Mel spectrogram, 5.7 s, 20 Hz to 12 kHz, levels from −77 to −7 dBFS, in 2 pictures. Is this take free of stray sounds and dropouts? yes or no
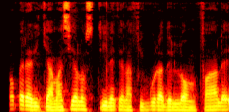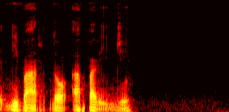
yes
